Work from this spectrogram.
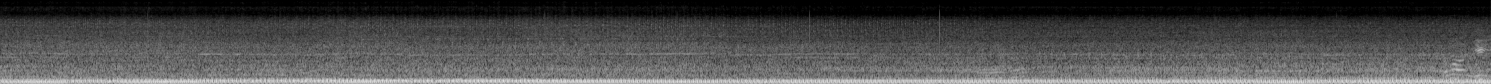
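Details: Engine idling after RJC V-Band exhaust gaskets were installed, heard on a walk-around: low, steady idle rumble with no ticking or puffing at the exhaust; tight, healthy system with nothing leaking.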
